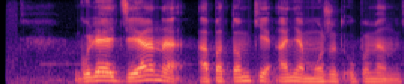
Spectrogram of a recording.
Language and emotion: Russian, neutral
